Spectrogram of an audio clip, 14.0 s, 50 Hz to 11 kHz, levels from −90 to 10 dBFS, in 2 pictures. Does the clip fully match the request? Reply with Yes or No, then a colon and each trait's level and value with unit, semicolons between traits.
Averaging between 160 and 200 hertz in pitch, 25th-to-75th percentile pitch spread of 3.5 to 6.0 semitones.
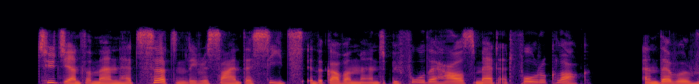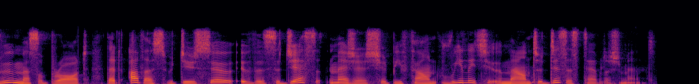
No: high, 190 Hz; average, 3.1 semitones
